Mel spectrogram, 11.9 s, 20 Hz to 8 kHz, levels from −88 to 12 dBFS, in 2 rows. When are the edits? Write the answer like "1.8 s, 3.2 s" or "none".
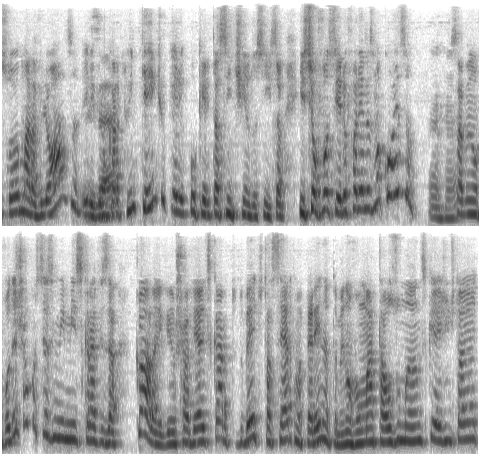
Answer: none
